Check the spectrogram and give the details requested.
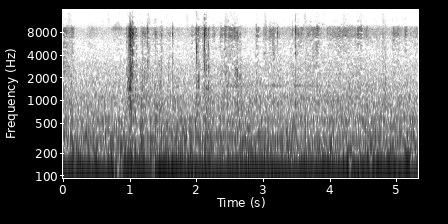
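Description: A person chewing a mouthful of saucy beef burger, with scattered wet mouth clicks and smacks, the sharpest about a second in and again around two seconds in, over a steady low hum.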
